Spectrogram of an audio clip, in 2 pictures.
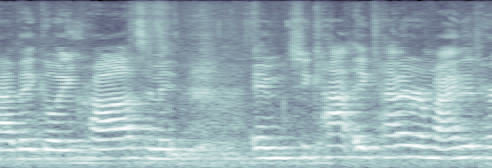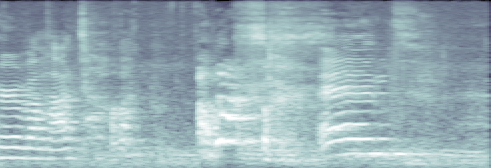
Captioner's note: laughs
